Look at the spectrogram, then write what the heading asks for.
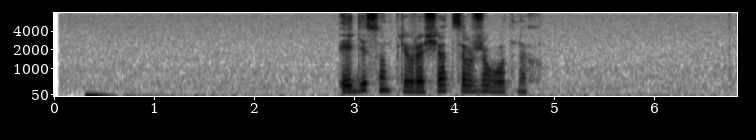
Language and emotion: Russian, neutral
